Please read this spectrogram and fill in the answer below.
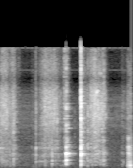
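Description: A lidded jar of body scrub being handled: faint scraping, then two sharp clicks about a second in, a quarter of a second apart.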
